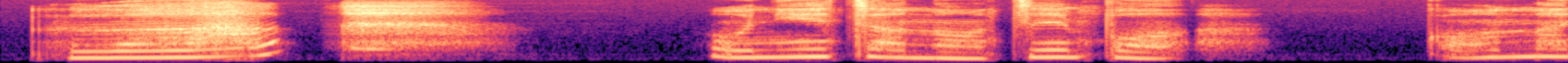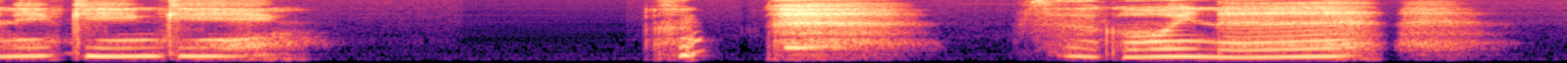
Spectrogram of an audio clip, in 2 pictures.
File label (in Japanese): 妹 台詞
